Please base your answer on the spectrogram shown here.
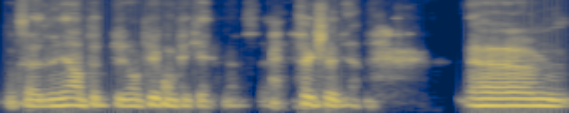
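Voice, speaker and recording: A husky, slightly breathy man in his forties leads a seminar in front of an audience. He speaks fast but hesitates often, filling gaps and restarting his phrases, and often stops to check that everyone is following. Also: mid-range voice, flat delivery, darkish tone. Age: 40s. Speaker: seminar presenter and author. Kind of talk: live seminar talk to an audience.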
